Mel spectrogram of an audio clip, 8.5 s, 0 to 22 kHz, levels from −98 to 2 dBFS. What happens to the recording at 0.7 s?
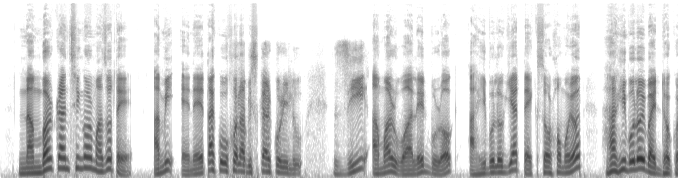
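Nothing goes wrong at 0.7 s; the speech carries on intact through that moment with no audible fault.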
